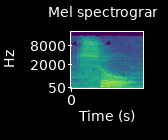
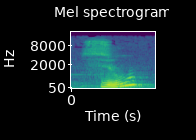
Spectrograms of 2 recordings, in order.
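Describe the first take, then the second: First: The vowel is a long o sound. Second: The vowel is a long oo sound. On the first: "in German we'll call it Zoo. Once again" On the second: "this word in English is Zoo"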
